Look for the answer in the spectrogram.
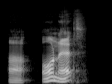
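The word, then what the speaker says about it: honnête: Onet is a Middle French, late Latin, and this is for honest or honorable. So it's H-O-N-N-E-T-E. – Okay. – But with, obviously, you're kind of the silent H.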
